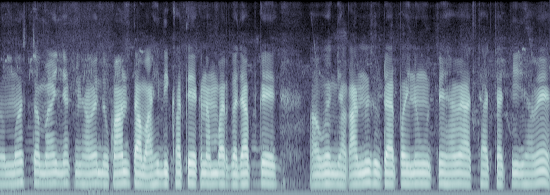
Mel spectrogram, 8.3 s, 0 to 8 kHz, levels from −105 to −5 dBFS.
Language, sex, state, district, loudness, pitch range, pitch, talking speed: Chhattisgarhi, male, Chhattisgarh, Sarguja, -20 LUFS, 115-120 Hz, 115 Hz, 180 wpm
